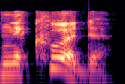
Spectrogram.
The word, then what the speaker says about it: nikud: Well, the dots are called nikud, nicked. Same, like nicked and dented, damaged.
